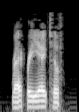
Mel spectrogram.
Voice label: "recreative", English; adjectives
